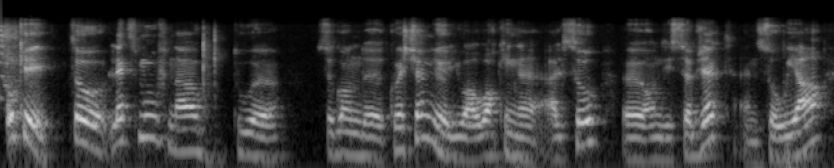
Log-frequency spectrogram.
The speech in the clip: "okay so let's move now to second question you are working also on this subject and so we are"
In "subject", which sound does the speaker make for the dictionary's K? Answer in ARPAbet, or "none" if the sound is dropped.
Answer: K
